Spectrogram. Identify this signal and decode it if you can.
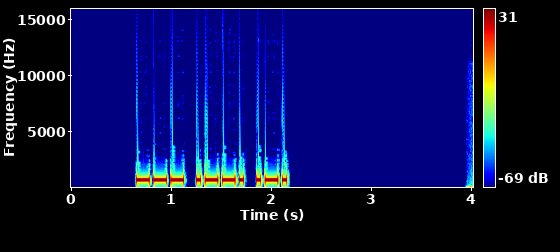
Morse code, heard as a keyed tone, about 28 wpm, 700 Hz. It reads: OPR
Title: USA Call Sign Postfixes - 3 Letters 28wpm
